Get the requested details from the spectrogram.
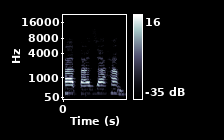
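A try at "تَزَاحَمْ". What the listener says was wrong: Taknya satu aja. Tazaham.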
